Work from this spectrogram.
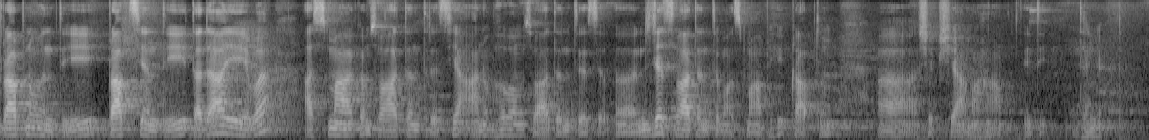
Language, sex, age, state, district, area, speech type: Sanskrit, male, 30-45, Telangana, Hyderabad, urban, spontaneous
